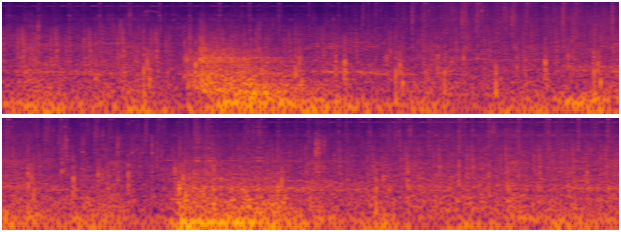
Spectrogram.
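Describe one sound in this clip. Footsteps thud across wooden boards and stairs.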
